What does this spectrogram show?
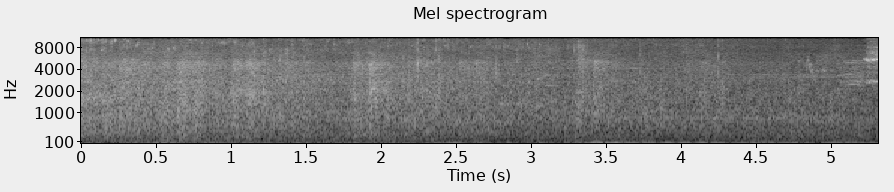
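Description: A train running on the rails just out of sight, a steady rumble of wheels on track.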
